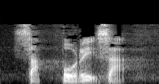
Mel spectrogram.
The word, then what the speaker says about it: สัปปุริสะ: ไม่ใช่สัตบุรุษนะสัปปุริสะสัตบุรุษจะคิดอะไรจะออกเสียงจริงตามบาลีก็สัตบุรุษก็คงออกเสียงยากก็เลยกลายเป็นสัตบุรุษสัปปุริสะปุริสะคือบุ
